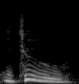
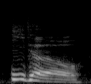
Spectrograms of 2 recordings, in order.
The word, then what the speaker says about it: Ito: Shisato Itoi? Ito. そうです。Ito です。Another problem name in English. If you spell it this way or this way, Americans are going to say Itu.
